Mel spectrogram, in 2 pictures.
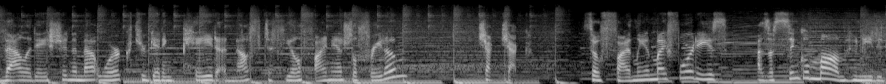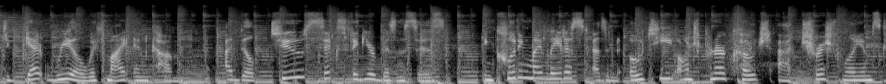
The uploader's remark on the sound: We've hit record on a coaching call today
